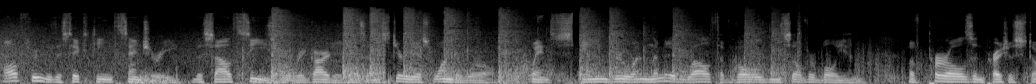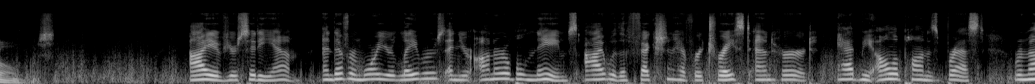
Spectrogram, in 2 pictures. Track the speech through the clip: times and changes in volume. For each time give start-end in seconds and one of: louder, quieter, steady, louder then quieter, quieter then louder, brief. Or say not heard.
0.0-10.9 steady
12.2-20.6 steady.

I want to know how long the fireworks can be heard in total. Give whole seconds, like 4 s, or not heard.
6 s.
